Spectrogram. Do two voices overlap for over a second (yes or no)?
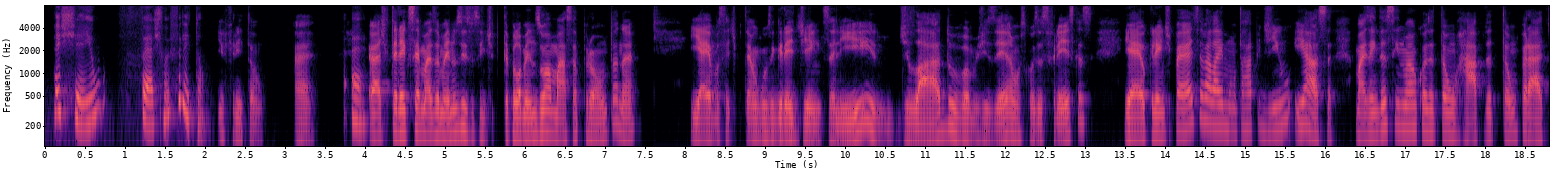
no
